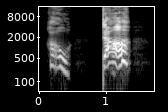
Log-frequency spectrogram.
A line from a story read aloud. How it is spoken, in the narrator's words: I gasped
